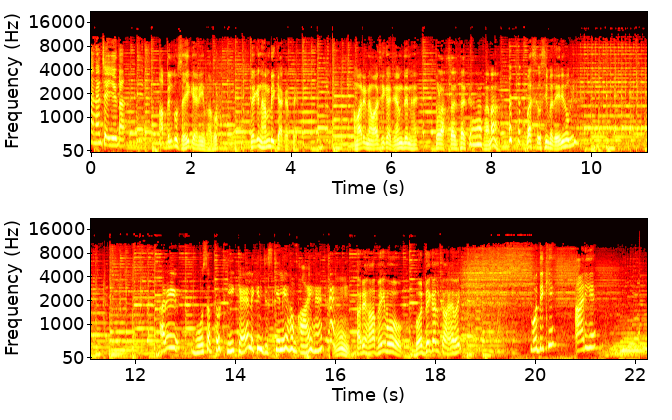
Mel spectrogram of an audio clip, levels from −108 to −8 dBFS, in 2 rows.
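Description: Damaged data in the compressed stream corrupts a few frames, so the decoder misreads them, loses sync and has to hunt for the next valid frame header before playback resumes. In this audio that produces four brief glitches: single glitches at 0.56 s, 6.90 s and 15.88 s, each about 18 ms long, and a slightly longer one from 22.08 to 22.11 s. Each is a short disruption cutting into the audio.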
